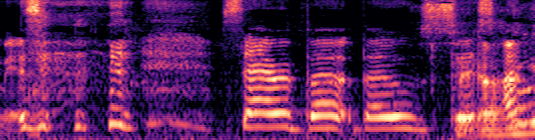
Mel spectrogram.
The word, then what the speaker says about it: Boggess: Well, I thought it was going to be more like Burgess, but not. But I listened to someone say it in an interview because I didn't want to say it wrong, and it's actually like bogus.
